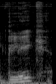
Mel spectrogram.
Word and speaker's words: Glück: Ça s'écrit Gluck mais ça se dit Glick apparemment.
